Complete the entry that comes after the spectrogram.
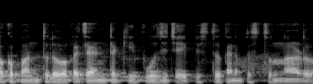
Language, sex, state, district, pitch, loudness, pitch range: Telugu, male, Andhra Pradesh, Sri Satya Sai, 95 Hz, -21 LUFS, 90-100 Hz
